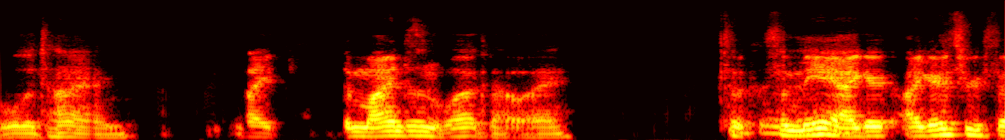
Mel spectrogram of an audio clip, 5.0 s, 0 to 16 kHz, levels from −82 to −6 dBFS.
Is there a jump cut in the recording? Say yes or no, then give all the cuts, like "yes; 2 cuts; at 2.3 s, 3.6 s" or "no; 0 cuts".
no; 0 cuts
